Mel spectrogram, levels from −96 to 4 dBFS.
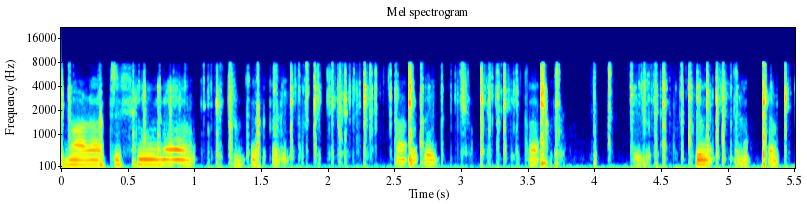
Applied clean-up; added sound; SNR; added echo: neural diffusion model UNIVERSE++.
